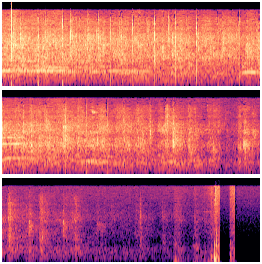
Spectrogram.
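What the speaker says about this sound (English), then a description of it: "Shall we give a thunderous applause again to our guest?" Applause from a university congregation audience, dense clapping at first that thins and fades over the seconds, with a few sharp isolated claps near the end and some voices underneath.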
